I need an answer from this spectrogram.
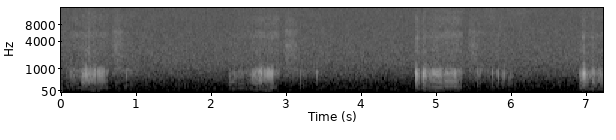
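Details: Pet Papillon Sakura asleep, snoring in a small room; buzzy, rattling breaths in four uneven bursts, some with short clicky flutters, separated by quiet pauses.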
